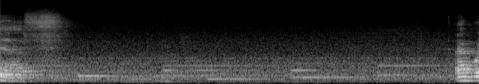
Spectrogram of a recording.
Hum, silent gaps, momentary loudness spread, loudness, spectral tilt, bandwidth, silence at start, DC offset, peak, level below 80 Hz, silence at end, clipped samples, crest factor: none; none; 12 LU; -29 LUFS; -5 dB/octave; 14.5 kHz; 0 s; under 0.1%; -2 dBFS; -70 dBFS; 0 s; under 0.1%; 22 dB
